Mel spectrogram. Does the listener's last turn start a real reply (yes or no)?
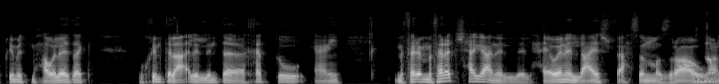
yes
